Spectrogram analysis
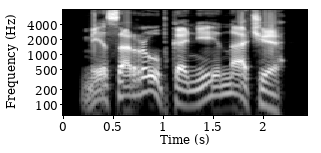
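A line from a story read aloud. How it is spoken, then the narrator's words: Hoarse rasp. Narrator (Russian): прохрипел Нача Перот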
